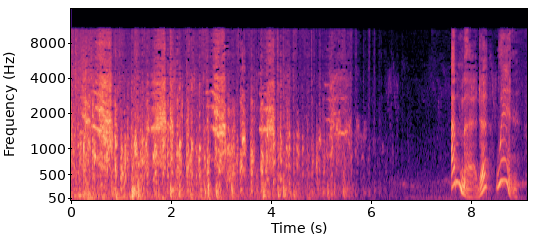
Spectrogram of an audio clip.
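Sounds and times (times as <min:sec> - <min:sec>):
hen clucking: 0:00.0 - 0:06.7
speech: 0:08.2 - 0:08.9.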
